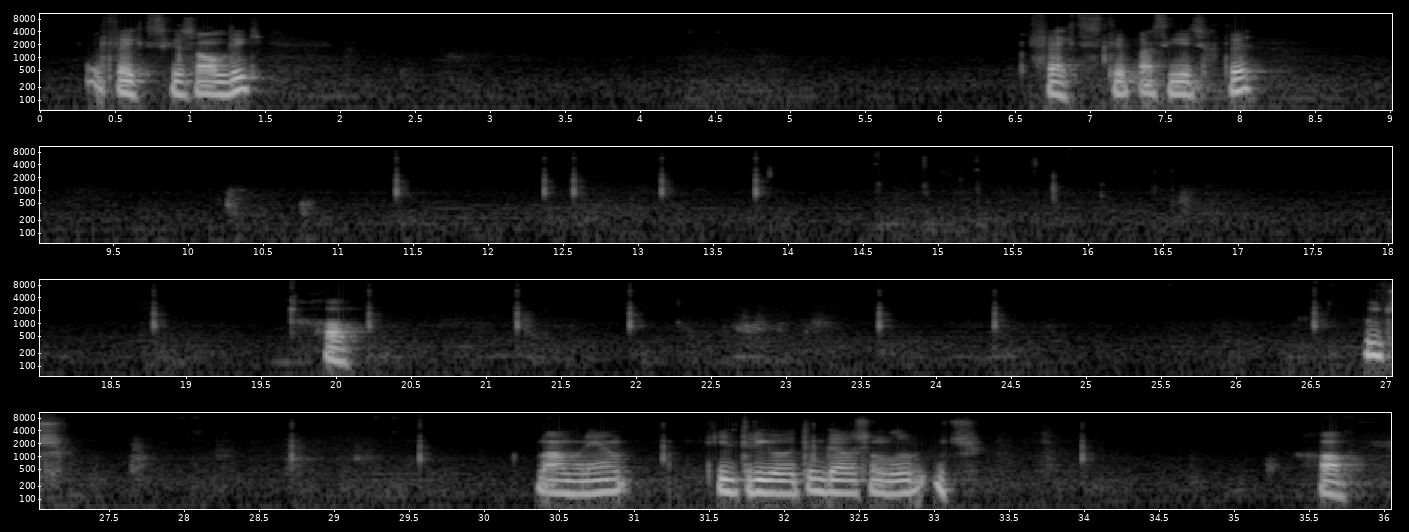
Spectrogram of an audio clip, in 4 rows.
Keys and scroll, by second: 14.7-16.4 typing, 16.5 Return.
